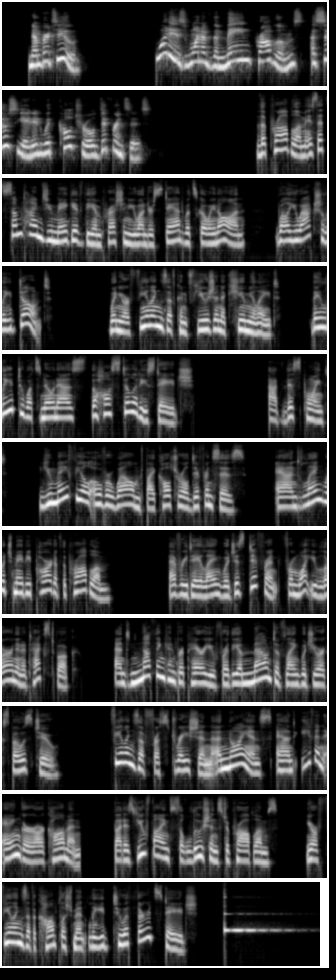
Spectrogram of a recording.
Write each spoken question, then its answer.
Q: What is one of the main problems associated with cultural differences?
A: The answer is language.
